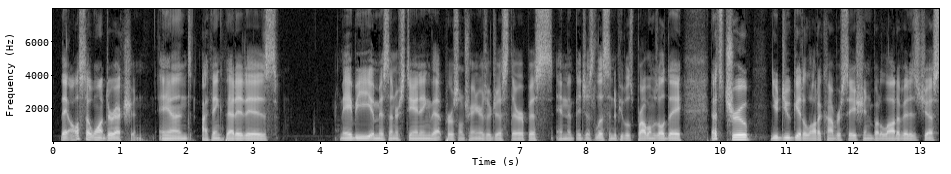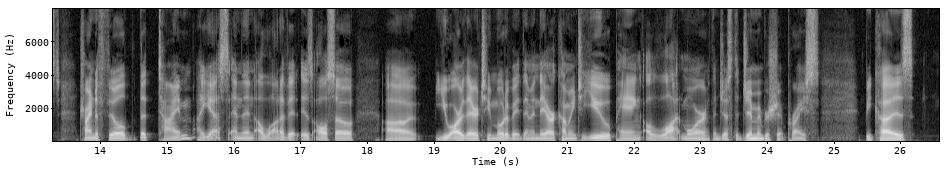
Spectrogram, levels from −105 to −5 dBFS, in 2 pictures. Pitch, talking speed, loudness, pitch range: 90 Hz, 190 wpm, -27 LUFS, 85-100 Hz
